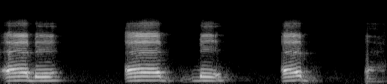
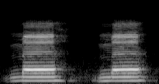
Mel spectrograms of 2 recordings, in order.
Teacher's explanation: Bibir atas dan bibir bawah dipertemukan. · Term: huruf ba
